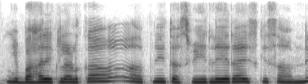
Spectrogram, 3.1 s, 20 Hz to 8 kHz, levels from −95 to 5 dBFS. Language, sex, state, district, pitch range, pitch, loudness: Hindi, female, Haryana, Charkhi Dadri, 265-285 Hz, 275 Hz, -15 LUFS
